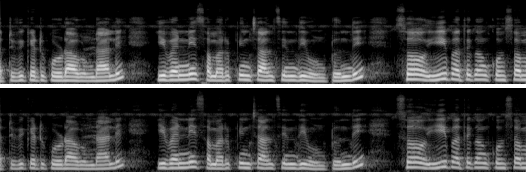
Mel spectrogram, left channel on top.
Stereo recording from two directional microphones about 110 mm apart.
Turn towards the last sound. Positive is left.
turn(degrees=20)  # may be behind; listen again after turning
